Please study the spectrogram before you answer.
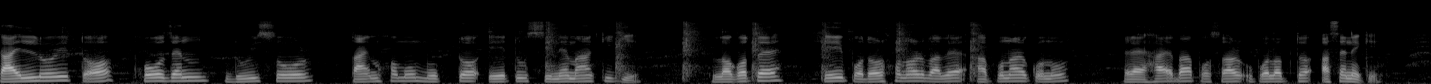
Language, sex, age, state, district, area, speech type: Assamese, male, 30-45, Assam, Majuli, urban, read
